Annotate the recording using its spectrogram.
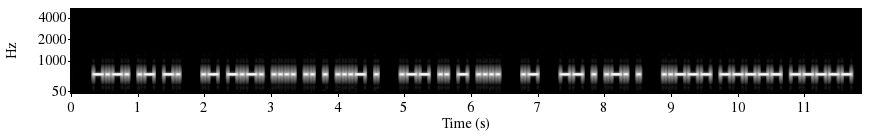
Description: Morse code, heard as a keyed tone, about 25 wpm, 600 Hz. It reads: CAN ACHIEVE WITH A MERE 200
